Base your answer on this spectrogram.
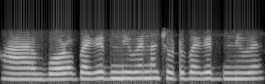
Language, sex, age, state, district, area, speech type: Bengali, female, 30-45, West Bengal, Uttar Dinajpur, urban, conversation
